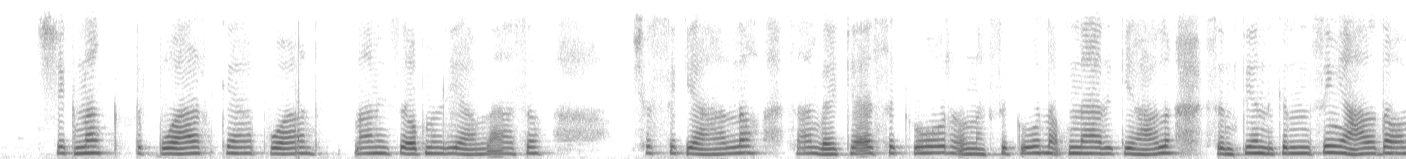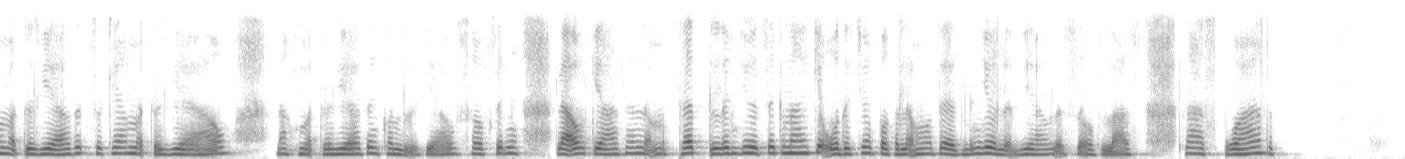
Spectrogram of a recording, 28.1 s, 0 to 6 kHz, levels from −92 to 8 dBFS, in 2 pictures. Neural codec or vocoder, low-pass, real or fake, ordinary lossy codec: none; 5.4 kHz; real; Opus, 16 kbps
